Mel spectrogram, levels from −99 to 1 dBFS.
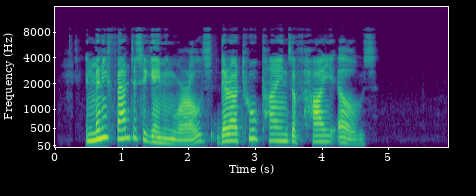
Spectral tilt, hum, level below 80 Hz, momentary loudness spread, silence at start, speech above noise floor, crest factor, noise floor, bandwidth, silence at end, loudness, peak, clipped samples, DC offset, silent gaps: -5.5 dB/octave; none; -64 dBFS; 12 LU; 0.45 s; 61 dB; 18 dB; -79 dBFS; 9.2 kHz; 1.15 s; -18 LUFS; 0 dBFS; under 0.1%; under 0.1%; none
